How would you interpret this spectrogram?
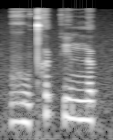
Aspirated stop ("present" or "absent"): present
